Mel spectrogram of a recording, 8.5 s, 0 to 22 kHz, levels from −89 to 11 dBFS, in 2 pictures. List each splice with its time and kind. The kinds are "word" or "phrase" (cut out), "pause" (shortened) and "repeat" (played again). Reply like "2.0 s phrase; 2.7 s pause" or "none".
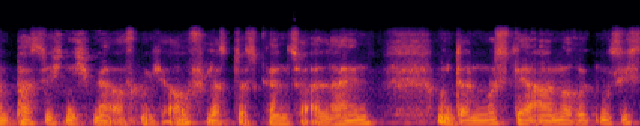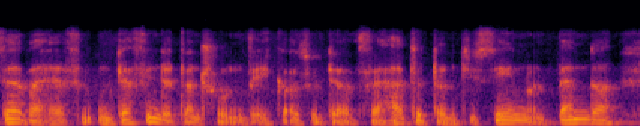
none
